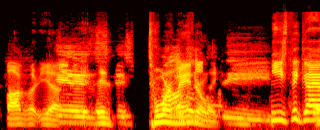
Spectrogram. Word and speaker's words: Fogler: Fogler, yeah.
